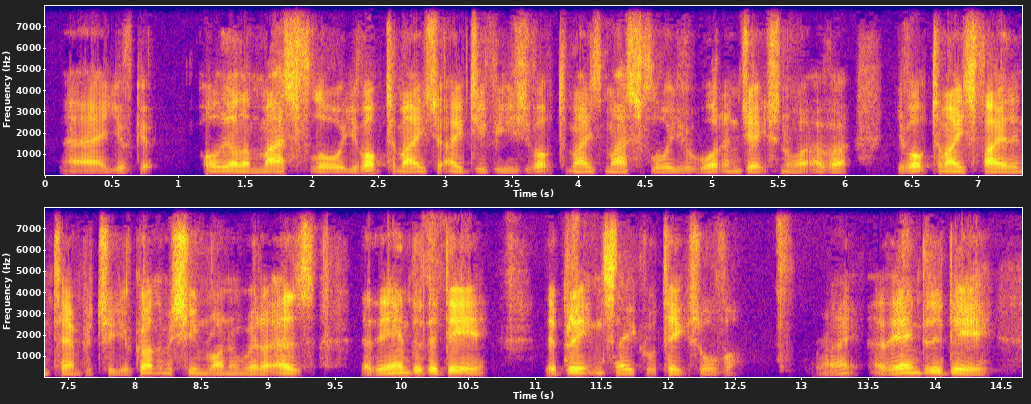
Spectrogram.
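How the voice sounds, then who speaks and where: A man speaks very fast in a fairly low, monotone voice with flat intonation. The sound is dry and close, with no echo. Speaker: gas turbine engineer. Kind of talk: webinar Q&A. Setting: webinar.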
